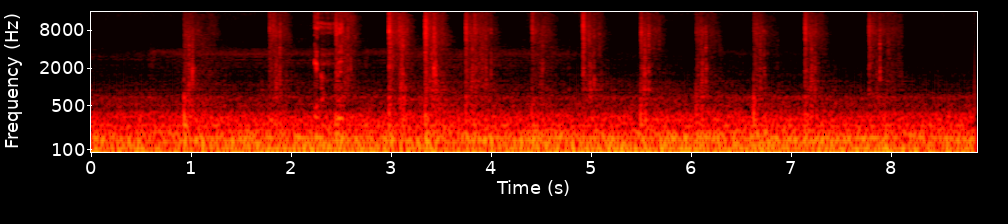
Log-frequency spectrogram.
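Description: Footsteps creak and tap on a wooden floor.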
